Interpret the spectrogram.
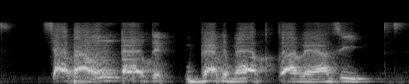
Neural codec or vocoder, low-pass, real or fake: codec, 16 kHz, 0.5 kbps, FunCodec, trained on Chinese and English, 25 frames a second; 7.2 kHz; fake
